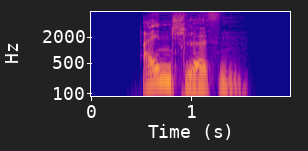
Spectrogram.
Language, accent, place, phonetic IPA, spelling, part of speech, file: German, Germany, Berlin, [ˈaɪ̯nˌʃlœsn̩], einschlössen, verb, De-einschlössen.ogg
- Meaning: first/third-person plural dependent subjunctive II of einschließen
